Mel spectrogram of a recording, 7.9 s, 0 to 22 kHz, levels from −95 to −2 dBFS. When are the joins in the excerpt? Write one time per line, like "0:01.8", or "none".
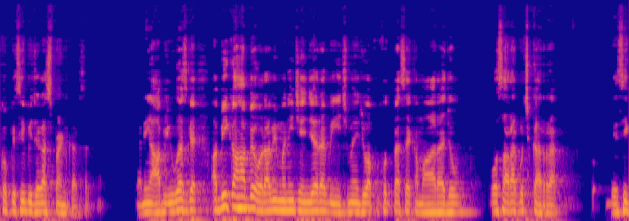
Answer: none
